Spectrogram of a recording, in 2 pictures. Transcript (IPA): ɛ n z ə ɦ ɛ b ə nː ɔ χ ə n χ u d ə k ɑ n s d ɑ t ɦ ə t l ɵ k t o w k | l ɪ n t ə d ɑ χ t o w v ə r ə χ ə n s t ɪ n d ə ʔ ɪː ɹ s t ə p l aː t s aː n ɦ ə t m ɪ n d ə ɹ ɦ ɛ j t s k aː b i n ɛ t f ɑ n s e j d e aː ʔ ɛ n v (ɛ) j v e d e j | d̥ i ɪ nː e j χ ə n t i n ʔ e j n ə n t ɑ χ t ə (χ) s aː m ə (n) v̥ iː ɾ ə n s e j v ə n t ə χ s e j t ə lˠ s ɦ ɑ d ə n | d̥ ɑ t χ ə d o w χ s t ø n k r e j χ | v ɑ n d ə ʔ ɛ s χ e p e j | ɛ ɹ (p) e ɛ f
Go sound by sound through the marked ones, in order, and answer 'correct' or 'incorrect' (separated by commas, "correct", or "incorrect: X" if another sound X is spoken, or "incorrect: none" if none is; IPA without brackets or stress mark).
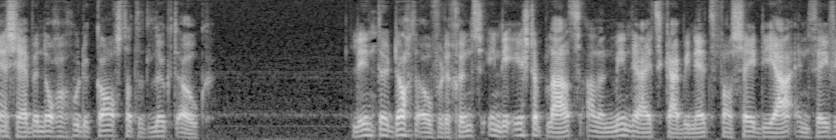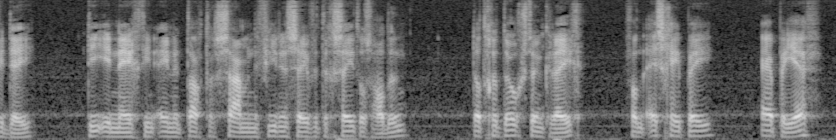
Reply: incorrect: e, correct, correct, correct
